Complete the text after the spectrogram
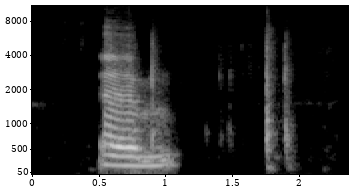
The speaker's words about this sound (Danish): Og så trykker jeg bare enter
